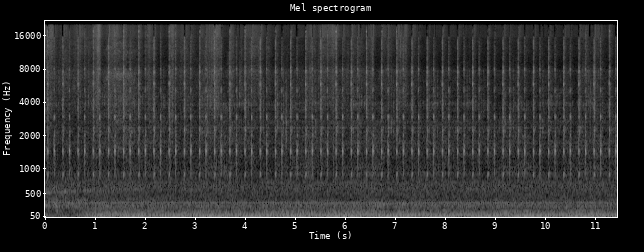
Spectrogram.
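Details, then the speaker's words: 2004 Jeep Grand Cherokee, started after a front differential fluid change: fast even ticking well above firing rate over low engine drone, only when accelerating, not in first gear; source in the driveline unclear, owner suspects something catching. "case you're wondering yes the rapid clicking is something on your little butt uh yeah it's not normally how it operates"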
